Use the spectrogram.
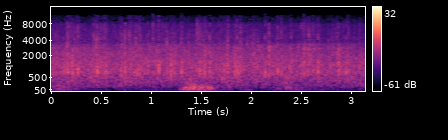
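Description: Steady audience applause in the Vatican for a lay worker retiring today, a dense wash of many hands clapping continuously at an even level, with no voices standing out.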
